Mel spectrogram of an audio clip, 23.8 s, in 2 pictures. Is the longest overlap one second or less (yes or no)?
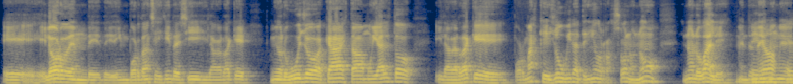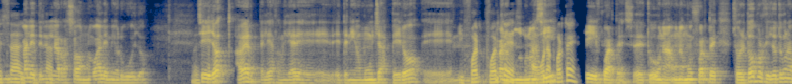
no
